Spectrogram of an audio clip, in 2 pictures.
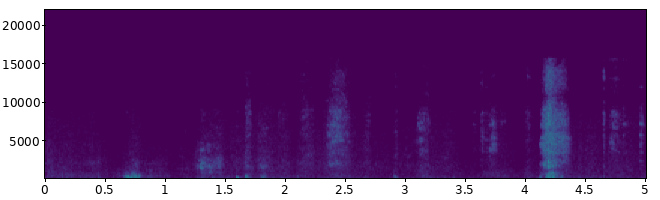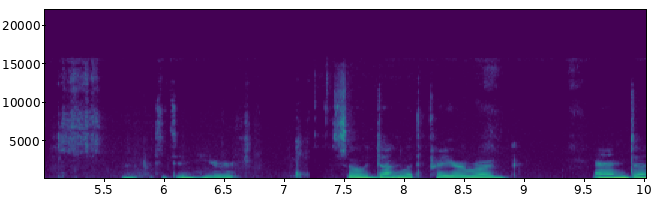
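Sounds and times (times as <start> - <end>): fabric rustling: 0.0 - 7.2.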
